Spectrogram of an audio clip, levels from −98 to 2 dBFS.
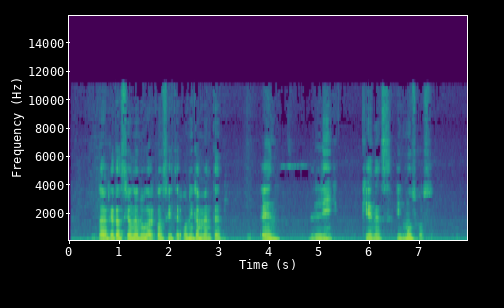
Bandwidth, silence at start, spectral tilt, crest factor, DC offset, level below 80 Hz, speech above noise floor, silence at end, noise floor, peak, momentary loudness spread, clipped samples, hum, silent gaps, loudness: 11.5 kHz; 0.45 s; -6.5 dB/octave; 18 dB; under 0.1%; -44 dBFS; 26 dB; 0.7 s; -43 dBFS; -2 dBFS; 15 LU; under 0.1%; 50 Hz at -40 dBFS; none; -19 LUFS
